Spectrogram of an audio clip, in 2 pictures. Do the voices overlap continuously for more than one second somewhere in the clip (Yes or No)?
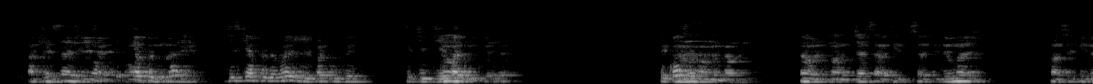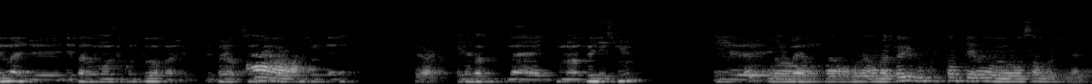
Yes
